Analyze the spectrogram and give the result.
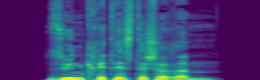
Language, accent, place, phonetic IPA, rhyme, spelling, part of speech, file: German, Germany, Berlin, [zʏnkʁeˈtɪstɪʃəʁəm], -ɪstɪʃəʁəm, synkretistischerem, adjective, De-synkretistischerem.ogg
- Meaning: strong dative masculine/neuter singular comparative degree of synkretistisch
